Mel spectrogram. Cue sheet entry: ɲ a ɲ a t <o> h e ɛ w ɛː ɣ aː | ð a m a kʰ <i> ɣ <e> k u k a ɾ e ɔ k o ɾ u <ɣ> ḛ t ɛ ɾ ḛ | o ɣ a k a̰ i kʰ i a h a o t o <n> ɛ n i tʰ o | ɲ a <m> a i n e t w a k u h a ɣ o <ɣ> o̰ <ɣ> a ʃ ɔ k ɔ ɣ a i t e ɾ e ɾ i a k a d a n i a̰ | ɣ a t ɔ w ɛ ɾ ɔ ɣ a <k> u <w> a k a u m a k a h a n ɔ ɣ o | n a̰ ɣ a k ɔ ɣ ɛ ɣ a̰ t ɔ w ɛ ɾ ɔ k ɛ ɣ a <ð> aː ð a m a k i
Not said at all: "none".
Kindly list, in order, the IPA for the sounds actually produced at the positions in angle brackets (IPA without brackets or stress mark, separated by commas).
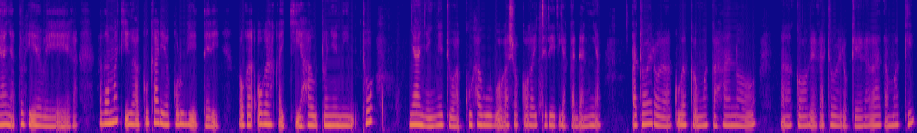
o, i, a, ɣ, ɲ, ɲ, ɣ, ɣ, k, ɣ, ɣ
